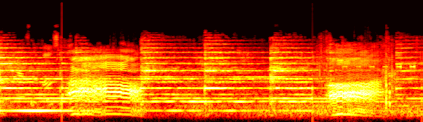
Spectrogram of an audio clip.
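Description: Church bells ring in Hodoš, Prekmurje, a loud sequence of clanging strokes with long, shimmering overtones that overlap and decay between hits, heard close and without talk.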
